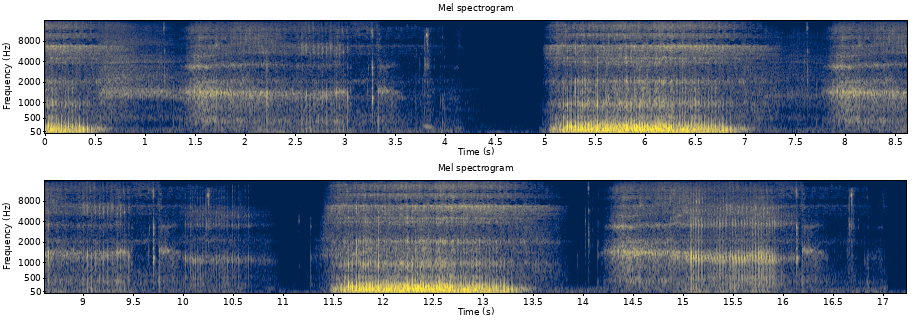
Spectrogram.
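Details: Snoring of a character and her dog sleeping together: loud rattling snores alternating with softer snoring breaths in a steady rhythm, about every three seconds.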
